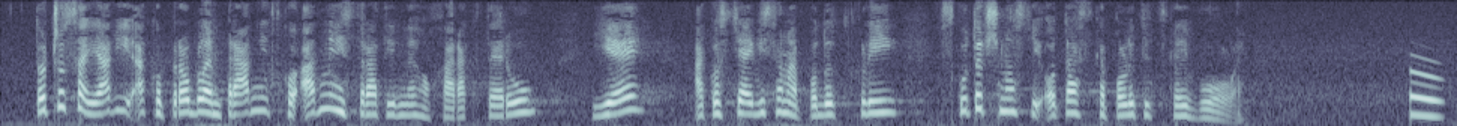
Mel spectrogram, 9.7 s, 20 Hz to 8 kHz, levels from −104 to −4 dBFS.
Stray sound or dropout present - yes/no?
yes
